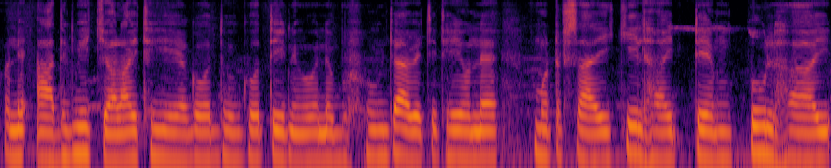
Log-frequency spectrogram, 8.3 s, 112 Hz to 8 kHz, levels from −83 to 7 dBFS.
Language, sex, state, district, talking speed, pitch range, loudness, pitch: Bajjika, male, Bihar, Vaishali, 125 wpm, 140-150 Hz, -27 LUFS, 145 Hz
